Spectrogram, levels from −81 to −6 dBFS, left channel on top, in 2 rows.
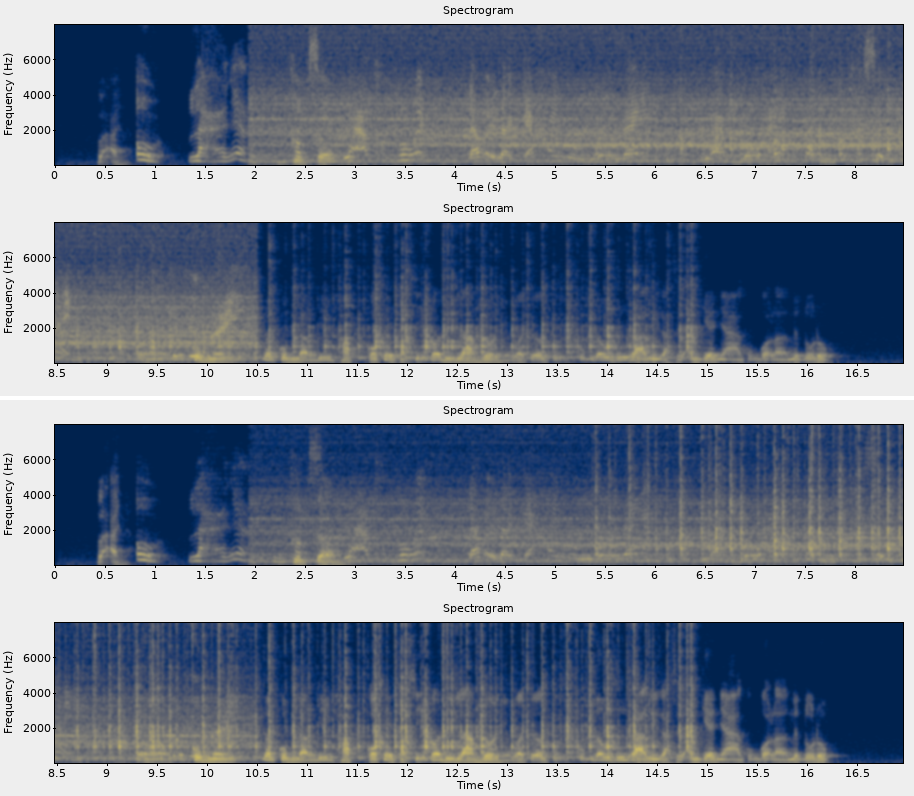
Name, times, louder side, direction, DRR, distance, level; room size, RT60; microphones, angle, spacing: voice 1, 0.4-0.7 2.2-2.9 9.3-16.2, right 4 dB, 85° right, 0.7 m, -29 dB
voice 2, 1.3-1.9 2.3-8.8 9.6-10.4, left 3 dB, 45° left, 1.1 m, -33 dB
sound 1, 1.9-10.5, left 5 dB, 75° left, 1.2 m, -32 dB
Bowed string instrument, 2.5-7.3, right 2 dB, 15° left, 0.6 m, -50 dB
sound 2, 5.4-14.9, right 6 dB, 45° right, 0.6 m, -31 dB
7.9 x 4.8 x 6.6 m
head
